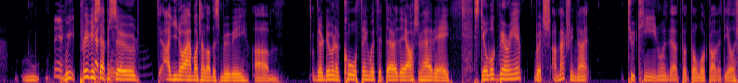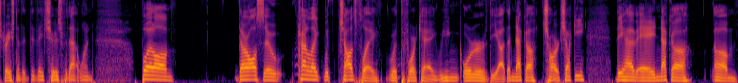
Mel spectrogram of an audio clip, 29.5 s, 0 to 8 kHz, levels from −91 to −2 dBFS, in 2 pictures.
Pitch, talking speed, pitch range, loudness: 120 Hz, 155 wpm, 105-140 Hz, -27 LUFS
